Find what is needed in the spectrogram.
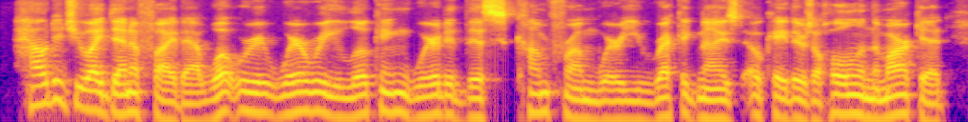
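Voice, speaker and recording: This man has a plain, everyday voice at medium pitch with ordinary pitch variation. He talks at a fairly quick pace with hardly any pauses over a quiet background. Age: 40s. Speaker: podcast host, drummer. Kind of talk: interview. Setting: video call.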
